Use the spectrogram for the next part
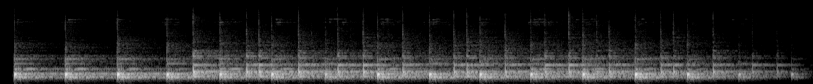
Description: Both CDs contain a variety of all Percussion Music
